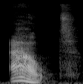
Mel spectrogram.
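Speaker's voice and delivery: usual speaking voice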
